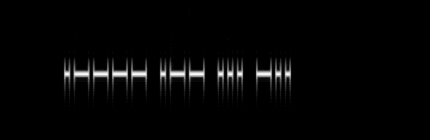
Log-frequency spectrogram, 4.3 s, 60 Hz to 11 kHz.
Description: Morse code, heard as a keyed tone, about 25 wpm, 700 Hz. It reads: 1WSD
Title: Four Challenging Letter-Number Combinations 25wpm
